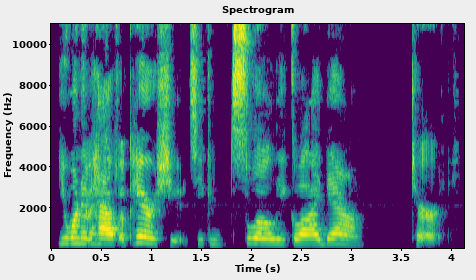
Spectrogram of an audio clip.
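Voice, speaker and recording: Woman vlogger, slightly high voice, jokey, rambling, casual chat at home. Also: steady tone, moderate pace. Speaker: vlogger answering viewer questions. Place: at home, talking to her cat.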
